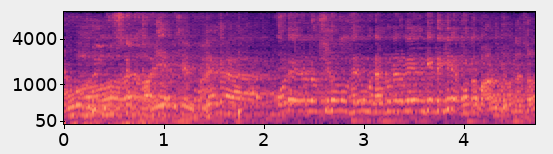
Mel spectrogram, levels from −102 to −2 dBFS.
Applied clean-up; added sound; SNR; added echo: none; Water / Splash, splatter; 18 dB; reverberation time 2.5 s.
